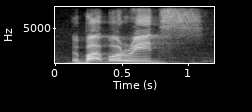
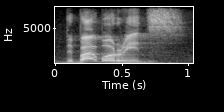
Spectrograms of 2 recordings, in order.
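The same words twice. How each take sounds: The two takes are said the same way.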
